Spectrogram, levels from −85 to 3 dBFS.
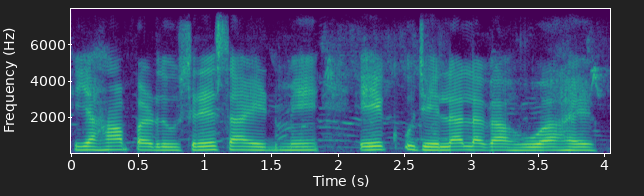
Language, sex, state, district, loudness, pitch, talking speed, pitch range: Hindi, female, Uttar Pradesh, Lucknow, -15 LUFS, 180 Hz, 150 wpm, 175-190 Hz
